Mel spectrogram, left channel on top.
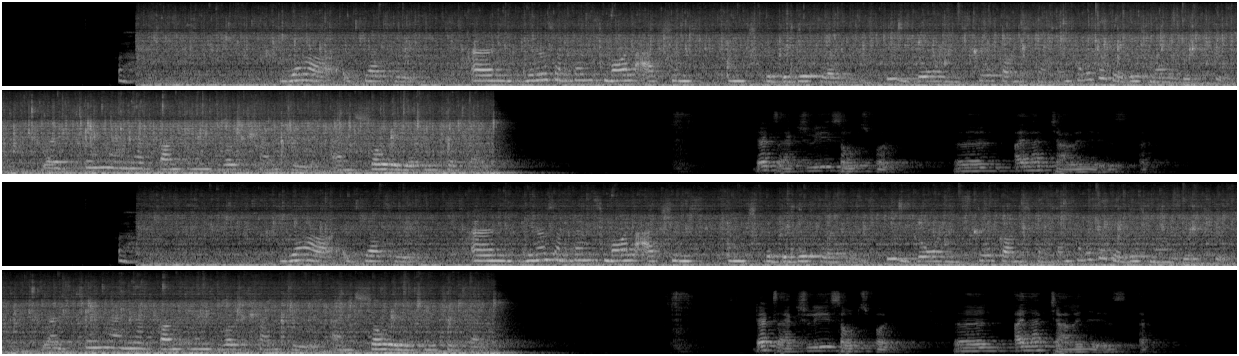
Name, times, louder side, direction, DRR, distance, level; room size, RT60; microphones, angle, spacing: voice 1, 1.2-1.5 2.8-4.2 4.7-12.3 12.8-17.2, equal, ahead, 4 dB, 0.6 m, -28 dB
Rain, 1.3-17.3, left 2 dB, 90° left, 1.5 m, -28 dB
voice 2, 19.8-21.3 21.9-23.8, right 3 dB, 50° right, 2 dB, 1.5 m, -38 dB
11.0 x 5.3 x 2.2 m, 1.1 s
head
